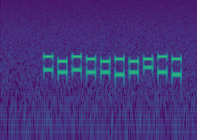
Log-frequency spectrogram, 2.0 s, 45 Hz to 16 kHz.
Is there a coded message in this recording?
Yes: DTMF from 0.4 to 1.8 s, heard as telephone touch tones, dialled by machine, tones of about 90 ms. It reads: 9495424062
